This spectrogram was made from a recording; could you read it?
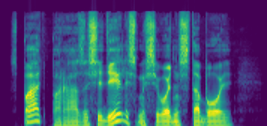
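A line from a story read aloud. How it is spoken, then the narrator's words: Quiet, from outside. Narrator (Russian): Во дворе кто-то сказал тихонько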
